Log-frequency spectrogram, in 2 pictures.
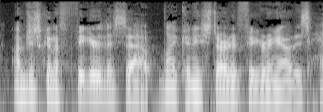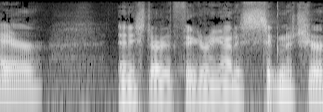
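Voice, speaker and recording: Over a quiet background, a man with an ordinary speaking voice talks at a moderate pace and medium pitch, his intonation lively. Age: 40s. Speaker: podcast co-host and YouTube reviewer. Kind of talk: casual chat.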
